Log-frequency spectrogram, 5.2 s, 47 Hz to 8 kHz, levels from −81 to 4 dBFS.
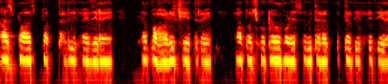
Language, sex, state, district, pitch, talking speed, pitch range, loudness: Hindi, female, Bihar, Kishanganj, 205 Hz, 175 wpm, 195-210 Hz, -21 LUFS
